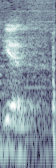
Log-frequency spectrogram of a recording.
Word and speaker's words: GIF: It's pronounced GIF.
